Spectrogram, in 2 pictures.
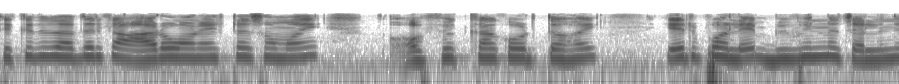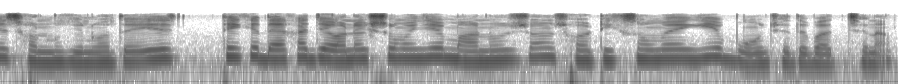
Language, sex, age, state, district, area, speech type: Bengali, female, 30-45, West Bengal, Jalpaiguri, rural, spontaneous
